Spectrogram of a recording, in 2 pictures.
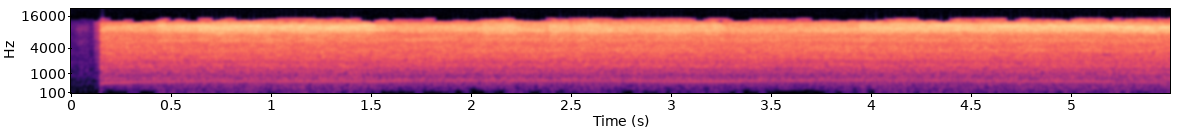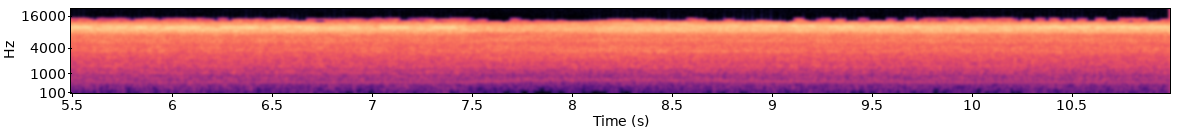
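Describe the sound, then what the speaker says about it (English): An 80-grit flap disc on an angle grinder smoothing welds on metal, a loud steady high-pitched whine with a grinding hiss that runs unbroken throughout. "Today I'm using an 80 grit flap disc"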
